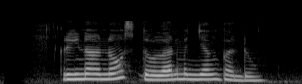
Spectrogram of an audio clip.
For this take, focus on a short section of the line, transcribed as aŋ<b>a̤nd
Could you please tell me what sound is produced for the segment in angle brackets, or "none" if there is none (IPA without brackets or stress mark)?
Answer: b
